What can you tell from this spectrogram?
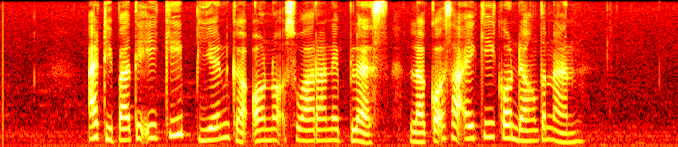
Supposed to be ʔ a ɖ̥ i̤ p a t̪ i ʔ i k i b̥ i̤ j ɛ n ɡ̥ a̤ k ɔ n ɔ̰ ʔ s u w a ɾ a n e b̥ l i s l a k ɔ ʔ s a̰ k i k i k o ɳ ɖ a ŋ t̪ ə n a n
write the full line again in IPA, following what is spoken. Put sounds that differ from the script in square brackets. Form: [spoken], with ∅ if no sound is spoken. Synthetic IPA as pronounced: ʔ a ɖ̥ i̤ p a t̪ i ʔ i k i b̥ i̤ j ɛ n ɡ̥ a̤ [ʔ] ɔ n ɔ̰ ʔ s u w a ɾ a n e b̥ l [a] s l a k ɔ ʔ s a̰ [ʔ] i k i k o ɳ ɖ a ŋ t̪ ə n a n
